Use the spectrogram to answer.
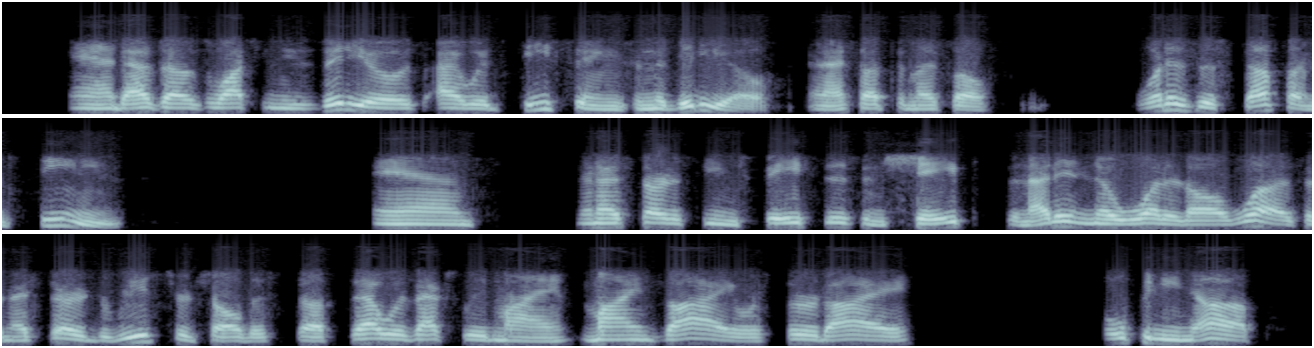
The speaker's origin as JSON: {"language": "English", "country": "United States", "lives_now": "Germany", "said": "Being an American here, I also didn't, and I could speak German, but I didn't really feel comfortable learning Reiki in German."}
